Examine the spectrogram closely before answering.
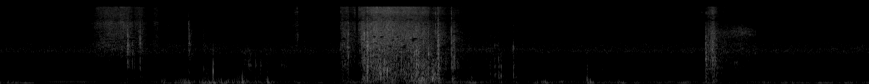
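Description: Paper pages rustle and crinkle close by.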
